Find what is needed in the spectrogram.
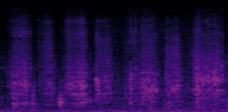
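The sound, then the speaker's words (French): Scissors cutting a footprint shape out of paper: a steady run of raspy snips and rustling paper, fairly faint and rhythmic, with no talk. “Découpez cette empreinte de pas que vous voyez fort distinctement. Voilà, les ciseaux et le papier.”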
